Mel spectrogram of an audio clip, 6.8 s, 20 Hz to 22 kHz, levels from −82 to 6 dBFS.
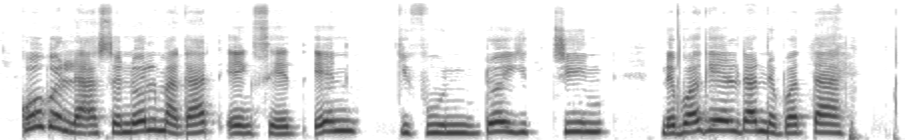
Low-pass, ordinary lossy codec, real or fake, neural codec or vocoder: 19.8 kHz; none; fake; vocoder, 44.1 kHz, 128 mel bands every 512 samples, BigVGAN v2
